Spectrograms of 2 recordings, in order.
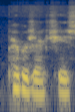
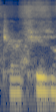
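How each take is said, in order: First: "Pepper" said first and clearly stressed as the correction. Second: Said in the usual way. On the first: Shown as a demonstration. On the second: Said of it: "Pepper jack cheese, sorry".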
